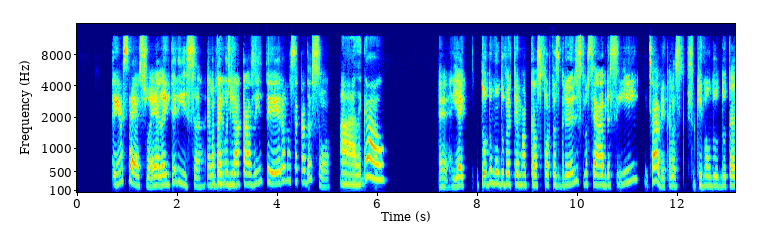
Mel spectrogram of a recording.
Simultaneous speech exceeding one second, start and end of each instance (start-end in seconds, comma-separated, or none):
none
